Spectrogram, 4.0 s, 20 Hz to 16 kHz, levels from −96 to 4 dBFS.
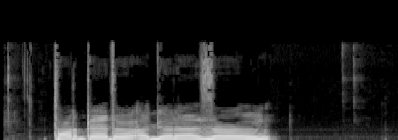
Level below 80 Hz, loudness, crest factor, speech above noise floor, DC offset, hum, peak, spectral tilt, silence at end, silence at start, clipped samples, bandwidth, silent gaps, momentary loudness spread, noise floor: -54 dBFS; -14 LUFS; 14 dB; 58 dB; under 0.1%; none; -2 dBFS; -7.5 dB/octave; 1.25 s; 0.55 s; under 0.1%; 11.5 kHz; none; 4 LU; -71 dBFS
